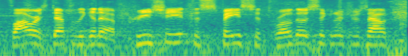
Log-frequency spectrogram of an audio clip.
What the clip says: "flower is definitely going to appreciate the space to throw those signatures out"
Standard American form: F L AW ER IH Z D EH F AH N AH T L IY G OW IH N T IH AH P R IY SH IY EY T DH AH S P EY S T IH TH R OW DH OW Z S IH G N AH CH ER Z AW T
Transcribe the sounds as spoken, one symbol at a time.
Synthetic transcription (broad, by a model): F L AW ER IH Z D EH F AH N AH T L IY G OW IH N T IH AH P R IY SH IY EY T DH AH S P EY S T IH TH R OW DH OW Z S IH G N AH CH ER Z AW T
